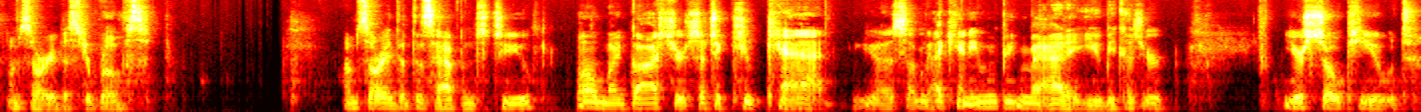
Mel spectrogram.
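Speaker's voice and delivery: cooing at the cat. Real, not acted.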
